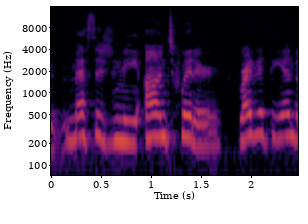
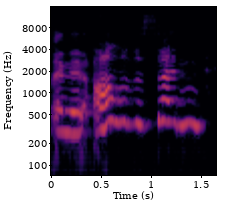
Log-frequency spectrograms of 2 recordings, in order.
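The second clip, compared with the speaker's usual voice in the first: ordinary talk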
